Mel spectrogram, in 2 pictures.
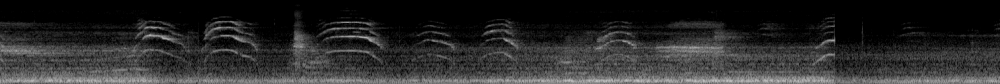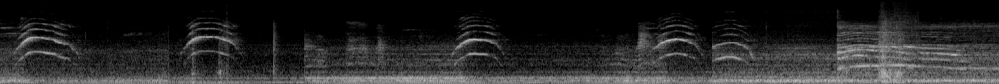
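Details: Cats fighting: a rapid series of short arched meows with rich harmonics, many close together, over a steady low hum, with a brief burst of noise near the end.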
